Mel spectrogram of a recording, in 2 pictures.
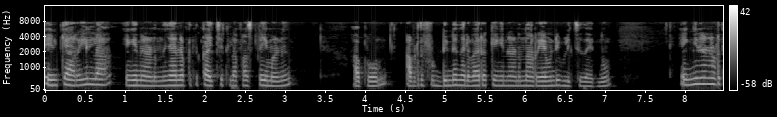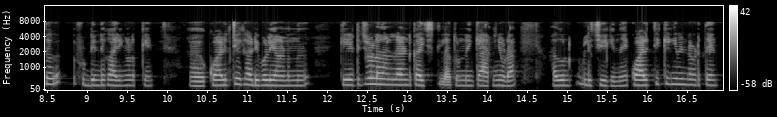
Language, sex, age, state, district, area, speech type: Malayalam, female, 18-30, Kerala, Wayanad, rural, spontaneous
